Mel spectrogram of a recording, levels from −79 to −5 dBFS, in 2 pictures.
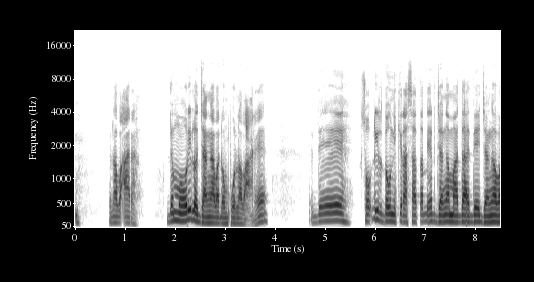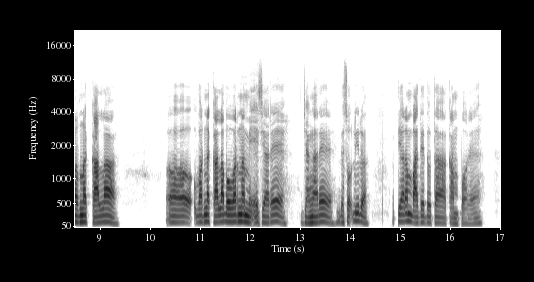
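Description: At 7.82 s the speech jumps, the mark of a dropped buffer (overrun). The recording software likely failed to read its samples before the hardware overwrote them, so roughly a hundredth of a second of speech vanished and the audio on either side was joined directly. What sets it apart from a dropout is that no silent gap opens: the sound simply skips forward.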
